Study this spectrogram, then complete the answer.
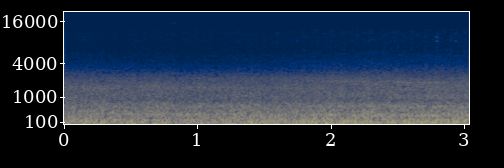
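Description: A Honda automatic scooter's rough engine, a continuous low, gritty rumble close by with steady broadband noise throughout, no talking.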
